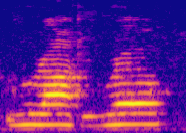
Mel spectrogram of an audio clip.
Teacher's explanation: É aquele R enrolado de rock and roll, sabe assim? Que a ponta da língua vai no céu da boca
